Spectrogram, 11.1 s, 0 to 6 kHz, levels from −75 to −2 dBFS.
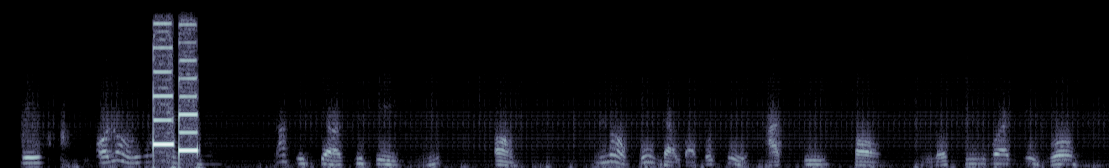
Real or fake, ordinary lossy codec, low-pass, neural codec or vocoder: real; none; 5.4 kHz; none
